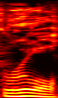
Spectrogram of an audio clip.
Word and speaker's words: Rhule: It's Matt Rhule.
